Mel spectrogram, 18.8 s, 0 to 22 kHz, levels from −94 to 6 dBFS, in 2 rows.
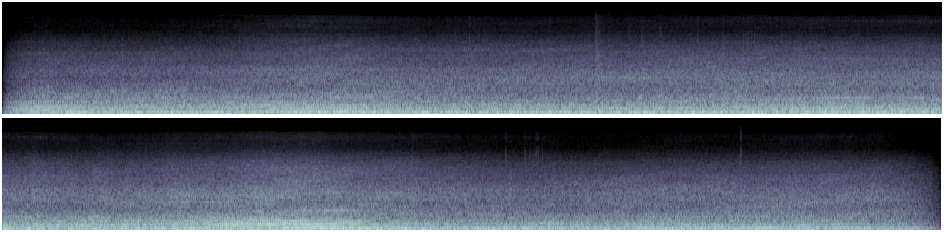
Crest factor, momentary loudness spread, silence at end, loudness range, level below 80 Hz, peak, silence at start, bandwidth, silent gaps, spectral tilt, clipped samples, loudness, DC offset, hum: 16 dB; 7 LU; 0.05 s; 5 LU; -26 dBFS; -6 dBFS; 0 s; 6.4 kHz; none; -9.5 dB/octave; under 0.1%; -23 LUFS; under 0.1%; none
